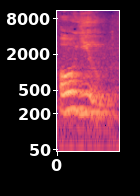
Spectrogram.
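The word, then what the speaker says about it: ou (οὐ): The Greek word is ou. It's my favorite word so far. Ou. O-U, pronounced ou.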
